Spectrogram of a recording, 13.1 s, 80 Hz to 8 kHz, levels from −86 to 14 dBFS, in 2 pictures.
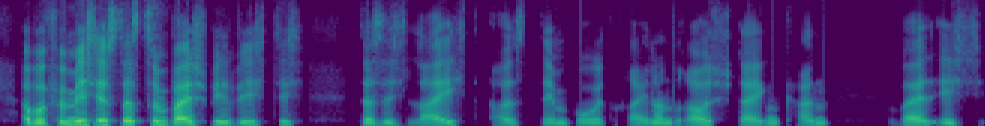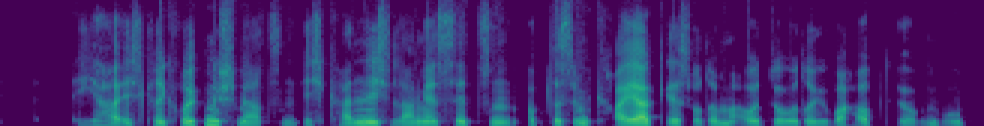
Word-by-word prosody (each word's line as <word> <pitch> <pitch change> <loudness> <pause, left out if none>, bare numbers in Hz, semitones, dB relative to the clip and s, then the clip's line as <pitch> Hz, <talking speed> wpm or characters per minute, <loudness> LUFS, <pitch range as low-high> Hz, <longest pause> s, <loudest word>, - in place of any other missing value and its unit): Aber 185 0 +6
für 195 - +2
mich 225 +4 +7
ist 235 -1 +6
das 220 0 +8
zum 215 -2 +2
Beispiel 200 -1 +6
wichtig, 200 0 -4 0.4
dass 180 0 0
ich 175 -2 -5
leicht 165 +6 -2
aus 175 0 -7
dem 175 -1 -6
Boot 170 +2 -5
rein 160 +3 -5
und 175 -2 -2
raussteigen 155 -3 -2
kann, 150 +2 -7 0.4
weil 160 -1 0
ich 170 0 -7 0.5
ja, 155 +2 -6
ich 175 -1 -7
kriege 195 -1 -3
Rückenschmerzen. 195 - -1
Ich 155 - -14
kann 165 +2 -5
nicht 195 -2 +3
lange 140 -1 -3
sitzen, 135 -3 -5
ob - - -12
das 155 0 -3
im 150 -2 -4
Kajak 175 +2 +6
ist 165 0 -3
oder 155 -2 -7
im 145 +1 -5
Auto 155 +2 -6
oder 145 -2 -4
überhaupt 145 +6 -6
irgendwo 140 0 -14
165 Hz, 185 wpm, -25 LUFS, 150-190 Hz, 0.5 s, das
